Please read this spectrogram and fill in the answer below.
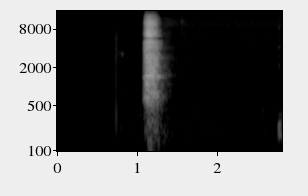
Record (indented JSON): {
  "exhalation_length": "2.8 s",
  "exhalation_amplitude": 9838,
  "exhalation_signal_mean_std_ratio": 0.21,
  "survey_phase": "alpha (2021-03-01 to 2021-08-12)",
  "age": "18-44",
  "gender": "Female",
  "wearing_mask": "No",
  "symptom_none": true,
  "smoker_status": "Never smoked",
  "respiratory_condition_asthma": false,
  "respiratory_condition_other": false,
  "recruitment_source": "REACT",
  "submission_delay": "4 days",
  "covid_test_result": "Negative",
  "covid_test_method": "RT-qPCR"
}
